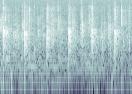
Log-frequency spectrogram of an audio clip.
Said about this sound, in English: Come on, would you give that hand clap to the Lord tonight? Amen. He is truly worthy. I wonder, would somebody lift your voice with your hand clap? Hallelujah.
